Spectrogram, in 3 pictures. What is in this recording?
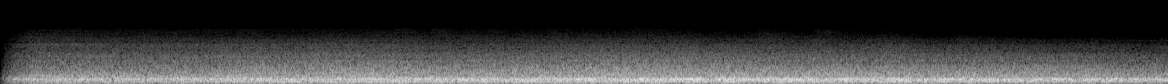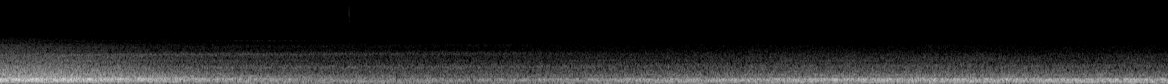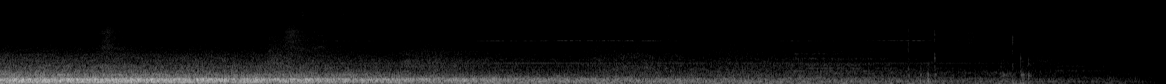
This is a sound I recorded at "Bobigny-Pantin-Raymond Queneau" subway station in the outskirts of Paris. There is a very interesting acoustical phenomena happening there each time a train leaves the station haeding to Bobigny: a few seconds after the train has left the platform, a huge, dark and overwhelming "roar" can be heard in the tunnel. I don't think this is unique, but it certainly is fun to listen to (!) Recorded with a zoom h2n in X/Y stereo mode.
